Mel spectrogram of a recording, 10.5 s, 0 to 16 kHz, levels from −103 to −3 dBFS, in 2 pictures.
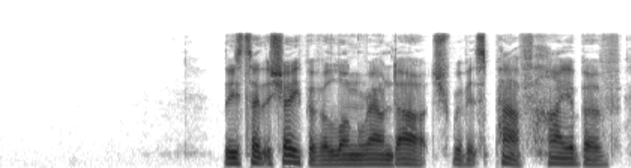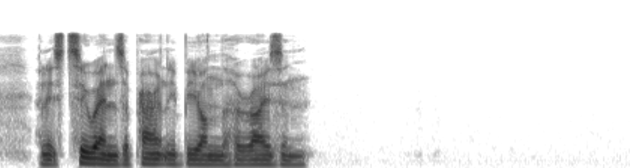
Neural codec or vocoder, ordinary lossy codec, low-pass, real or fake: none; none; 7.2 kHz; real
